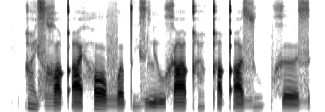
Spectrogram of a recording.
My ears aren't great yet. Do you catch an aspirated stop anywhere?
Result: yes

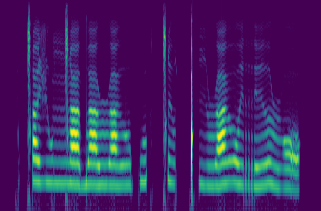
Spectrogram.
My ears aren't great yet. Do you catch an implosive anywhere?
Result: no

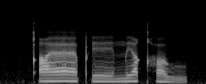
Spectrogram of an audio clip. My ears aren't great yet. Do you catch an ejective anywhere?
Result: yes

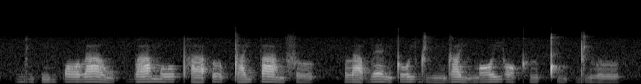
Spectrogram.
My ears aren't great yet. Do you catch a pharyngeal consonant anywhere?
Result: no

